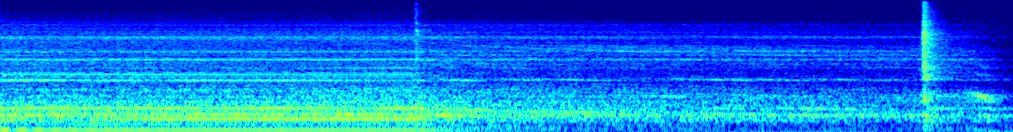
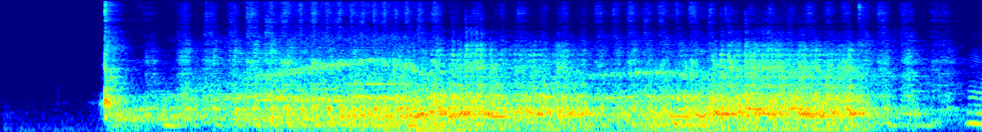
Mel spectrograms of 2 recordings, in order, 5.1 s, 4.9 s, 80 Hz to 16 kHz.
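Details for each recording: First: Roughly 40-year-old Campbell Hausfeld 20-gallon air compressor motor run with no load, contactor closed by hand: smooth steady hum with light whine, then clean coast-down without scraping or knocking; bearings good, motor works unloaded. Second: Campbell Hausfeld 20-gallon compressor, about 40 years old: motor kicks on with a strained, wavering hum and rising whine that never settles; left running it eventually trips the breaker. Oil fine, turns over by hand, cord good; cause not yet found.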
